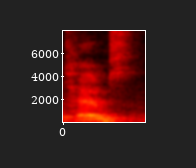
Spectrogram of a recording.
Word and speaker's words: Thames: say that this how else can you be pronounced what Thames different temps what else Moscow is Moscow girls is gaming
